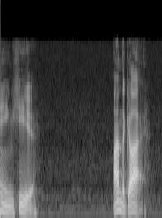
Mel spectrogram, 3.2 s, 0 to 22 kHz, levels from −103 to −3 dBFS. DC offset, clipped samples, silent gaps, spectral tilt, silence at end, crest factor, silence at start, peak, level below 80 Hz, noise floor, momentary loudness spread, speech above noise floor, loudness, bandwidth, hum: under 0.1%; under 0.1%; none; -6.5 dB/octave; 0.35 s; 22 dB; 0 s; -8 dBFS; -74 dBFS; -64 dBFS; 10 LU; 37 dB; -27 LUFS; 10.5 kHz; none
